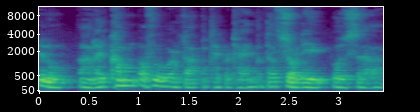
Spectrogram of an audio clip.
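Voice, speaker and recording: A man with a Northern Irish accent, talking at a fairly quick pace. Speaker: former republican prisoner. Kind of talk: testimony.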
